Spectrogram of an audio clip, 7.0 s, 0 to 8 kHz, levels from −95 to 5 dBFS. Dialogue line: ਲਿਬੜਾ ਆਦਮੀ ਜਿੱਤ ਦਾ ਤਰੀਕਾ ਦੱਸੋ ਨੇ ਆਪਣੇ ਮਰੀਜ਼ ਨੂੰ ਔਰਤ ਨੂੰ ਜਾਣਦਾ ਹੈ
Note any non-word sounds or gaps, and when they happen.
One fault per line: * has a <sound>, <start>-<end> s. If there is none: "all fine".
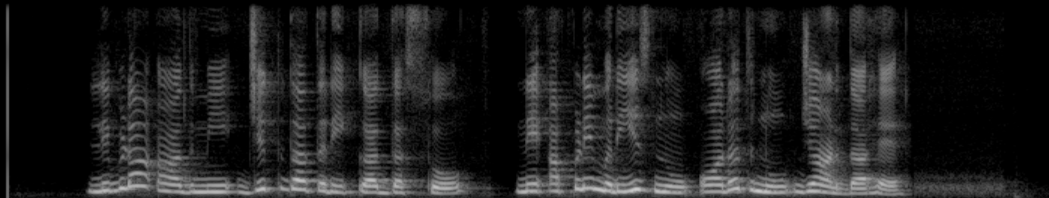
all fine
